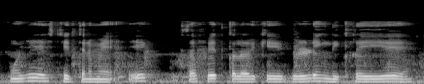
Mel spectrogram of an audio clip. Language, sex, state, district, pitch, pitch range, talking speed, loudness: Hindi, male, Gujarat, Valsad, 130 Hz, 125-135 Hz, 170 wpm, -16 LUFS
